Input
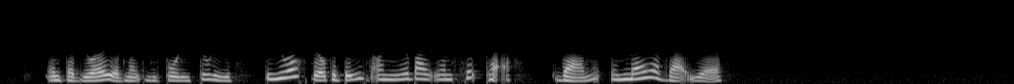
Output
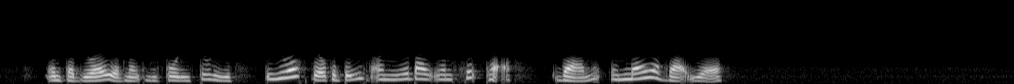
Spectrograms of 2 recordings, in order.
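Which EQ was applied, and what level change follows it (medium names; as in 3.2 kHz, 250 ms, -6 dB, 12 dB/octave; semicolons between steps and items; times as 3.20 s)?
resonant low-pass 730 Hz, resonance Q 4.9; distance through air 480 m; peaking EQ 340 Hz +6.5 dB 0.37 oct; -1.0 dB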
